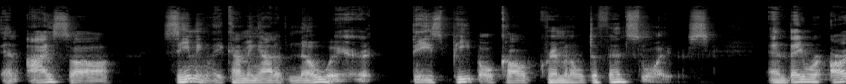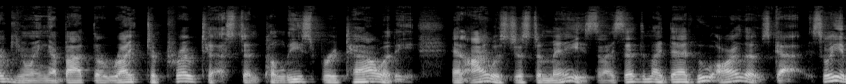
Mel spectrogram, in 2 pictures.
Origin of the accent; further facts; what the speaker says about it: Memphis, Tennessee, United States; I grew up in Memphis, Tennessee. I was born in 1956.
